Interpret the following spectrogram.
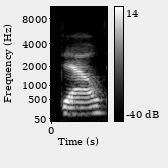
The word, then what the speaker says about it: doubt: So, we have the word debt, doubt, and subtle. They take the BT form. The BT form. And when the B comes before the T, the B is silent.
